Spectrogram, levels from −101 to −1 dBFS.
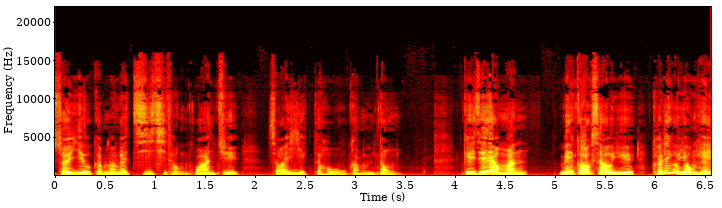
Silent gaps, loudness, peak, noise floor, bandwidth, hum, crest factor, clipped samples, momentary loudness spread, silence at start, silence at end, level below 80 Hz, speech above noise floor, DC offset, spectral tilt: none; -19 LUFS; 0 dBFS; -52 dBFS; 15.5 kHz; none; 18 dB; under 0.1%; 15 LU; 0 s; 0 s; -52 dBFS; 34 dB; under 0.1%; -6 dB/octave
